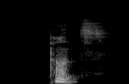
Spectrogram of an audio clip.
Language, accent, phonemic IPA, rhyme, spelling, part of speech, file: English, Australia, /pɒns/, -ɒns, ponce, noun / verb, En-au-ponce.ogg
- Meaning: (noun) A man living off another's earnings, especially a woman's.: 1. Synonym of kept man 2. Synonym of pimp, especially one hired by a prostitute as a tout, bodyguard, and driver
